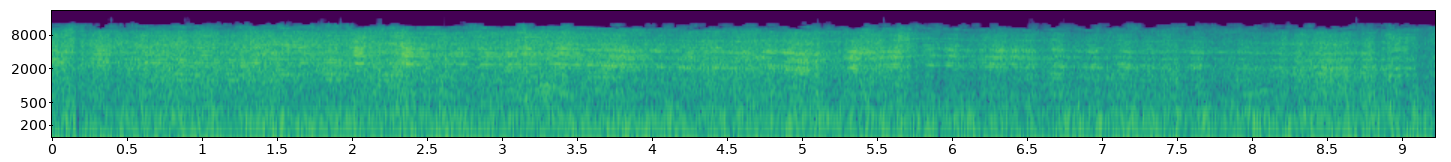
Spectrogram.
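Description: Loud, steady industrial machinery noise with a low hum that fades about halfway through.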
